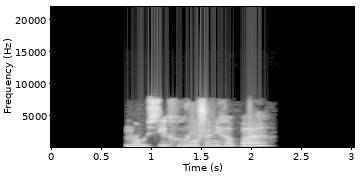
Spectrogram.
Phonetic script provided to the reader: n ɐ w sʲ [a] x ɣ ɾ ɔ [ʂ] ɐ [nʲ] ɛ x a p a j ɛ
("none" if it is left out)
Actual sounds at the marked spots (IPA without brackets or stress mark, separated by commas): i, ʂ, nʲ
